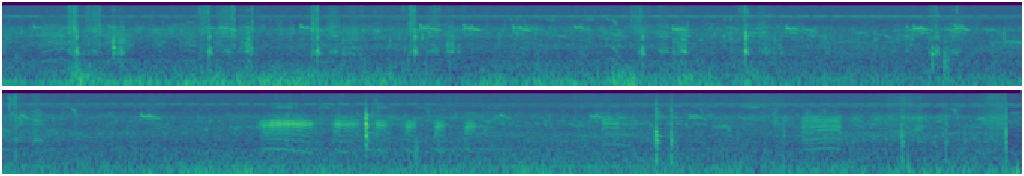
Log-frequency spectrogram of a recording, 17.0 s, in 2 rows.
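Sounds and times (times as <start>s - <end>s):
short bird calls: 10.5s - 16.9s.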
